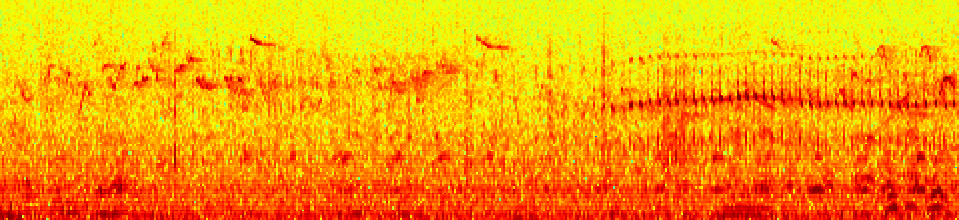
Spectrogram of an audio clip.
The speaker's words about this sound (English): That is, that's the little grebe. Always sounds like a really squeaky motorcycle trying to start up.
